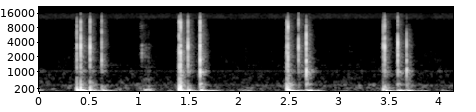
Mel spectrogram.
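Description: The top edge of a pine canvas stretcher bar, held upright behind the mic, is tapped with long red nails in four quick bursts of three. Each tap gives a crisp, bright click over a soft, low wooden thud that dies away almost at once.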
